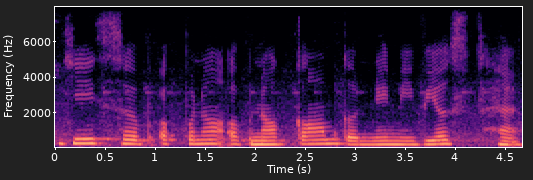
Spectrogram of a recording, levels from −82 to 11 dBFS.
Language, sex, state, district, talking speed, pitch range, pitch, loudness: Hindi, male, Punjab, Fazilka, 115 wpm, 200-230 Hz, 220 Hz, -13 LUFS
